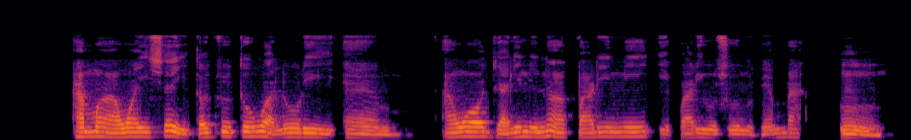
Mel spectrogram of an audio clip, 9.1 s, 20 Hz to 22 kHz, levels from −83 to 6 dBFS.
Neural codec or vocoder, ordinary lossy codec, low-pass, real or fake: none; none; none; real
